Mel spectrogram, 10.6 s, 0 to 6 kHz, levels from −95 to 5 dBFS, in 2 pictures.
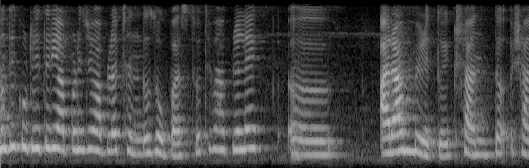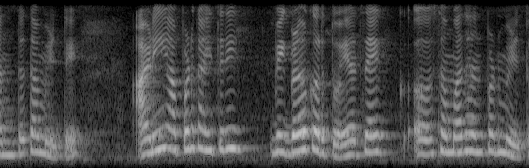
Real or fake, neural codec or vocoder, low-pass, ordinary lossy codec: real; none; 5.4 kHz; none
